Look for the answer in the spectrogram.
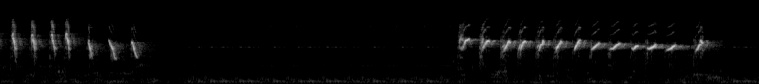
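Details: {'caption': 'Greater green leafbird singing on a training recording for caged birds: a short burst of rapid sharp notes, a pause of about three seconds, then a long steady train of repeated whistled notes, slightly falling.'}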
